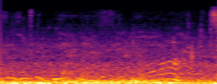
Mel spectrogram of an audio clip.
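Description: A woman singing softly, her voice faint and wavering, over a steady low rumble.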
